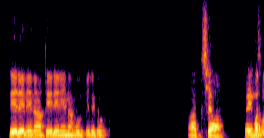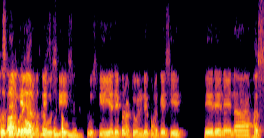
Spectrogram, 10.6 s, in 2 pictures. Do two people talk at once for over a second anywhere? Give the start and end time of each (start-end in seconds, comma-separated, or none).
5.1-6.6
